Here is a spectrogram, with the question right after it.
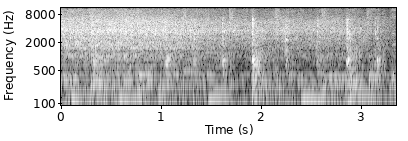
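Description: Ground pork browns in a pot with a continuous close sizzle, broken by occasional spatula scrapes and stirring knocks, steady and moderately loud with no voices.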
